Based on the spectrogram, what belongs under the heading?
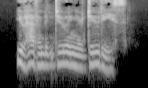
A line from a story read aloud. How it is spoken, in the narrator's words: she said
